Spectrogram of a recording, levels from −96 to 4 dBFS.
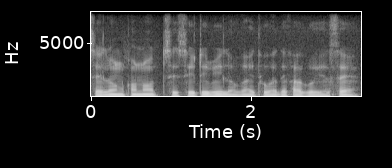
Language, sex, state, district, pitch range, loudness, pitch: Assamese, male, Assam, Sonitpur, 100-110 Hz, -17 LUFS, 105 Hz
